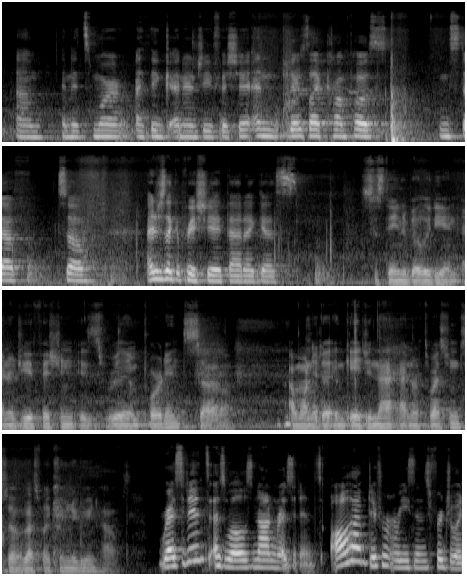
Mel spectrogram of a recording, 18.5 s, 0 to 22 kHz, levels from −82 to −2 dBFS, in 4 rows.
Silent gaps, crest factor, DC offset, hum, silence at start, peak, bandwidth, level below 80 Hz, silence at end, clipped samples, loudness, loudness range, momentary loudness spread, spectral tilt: none; 20 dB; under 0.1%; none; 0 s; -8 dBFS; 16 kHz; -44 dBFS; 0 s; under 0.1%; -28 LUFS; 7 LU; 15 LU; -5.5 dB/octave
